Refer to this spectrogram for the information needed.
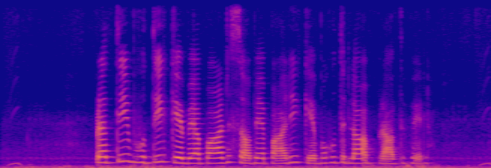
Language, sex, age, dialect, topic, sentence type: Maithili, female, 18-24, Southern/Standard, banking, statement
